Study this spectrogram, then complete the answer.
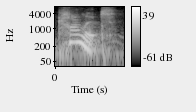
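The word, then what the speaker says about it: cullet: what's that called again in it it's called call it it's spelt c-u-double-l e-t yes that's right the professor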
